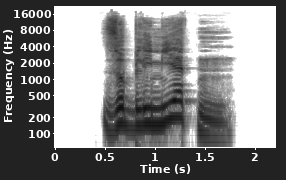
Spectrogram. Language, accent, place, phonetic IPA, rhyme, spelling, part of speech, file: German, Germany, Berlin, [zubliˈmiːɐ̯tn̩], -iːɐ̯tn̩, sublimierten, adjective / verb, De-sublimierten.ogg
- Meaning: inflection of sublimieren: 1. first/third-person plural preterite 2. first/third-person plural subjunctive II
